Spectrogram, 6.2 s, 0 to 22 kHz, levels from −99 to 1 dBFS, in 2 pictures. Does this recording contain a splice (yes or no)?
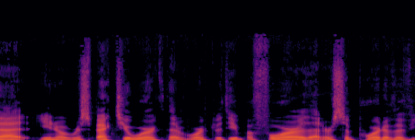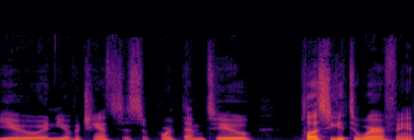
no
